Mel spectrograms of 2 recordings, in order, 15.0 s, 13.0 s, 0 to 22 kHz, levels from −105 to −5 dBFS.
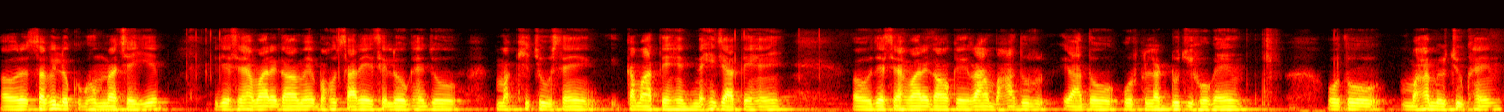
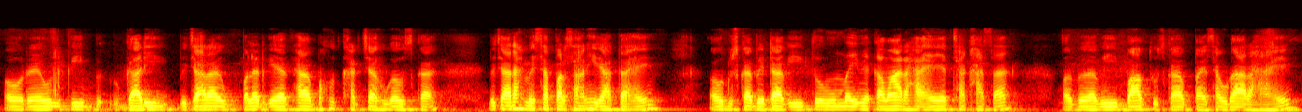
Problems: constant background noise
